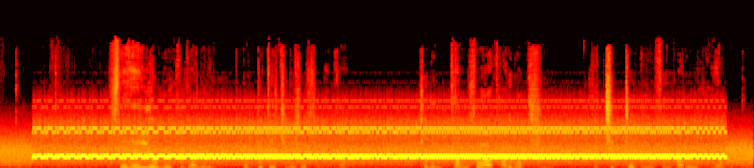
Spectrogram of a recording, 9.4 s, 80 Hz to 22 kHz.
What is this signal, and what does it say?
NAVTEX (SITOR-B), 100 baud, 170 Hz shift, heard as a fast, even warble, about 1700 Hz centre, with radio static and speech in Korean. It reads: ZCZC RE09 NAV WARNING 236. BUOY IN PSN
